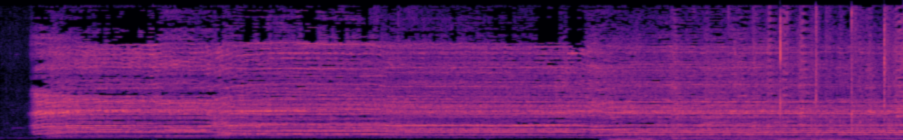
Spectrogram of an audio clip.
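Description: Mariachi ensemble holding long sung notes over sustained violins, coming in suddenly after a brief hush and stepping up in pitch about two seconds in. About six seconds in, low bass strings and guitars join with a strummed rhythm under the held chord, the closing bars of the song.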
